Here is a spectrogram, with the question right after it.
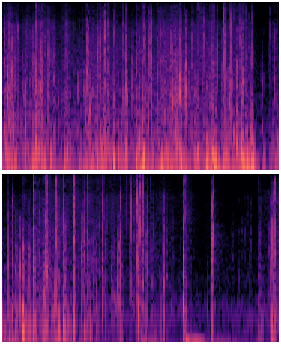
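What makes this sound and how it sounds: A full plastic snack bag of corn rings is held in front of the mic and crinkled and shaken by hand. For the first two and a half seconds, dense crinkling sits over a heavy low rumble. It then thins into sparser, sharp, bright crackles, with one loud crunch near the end.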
